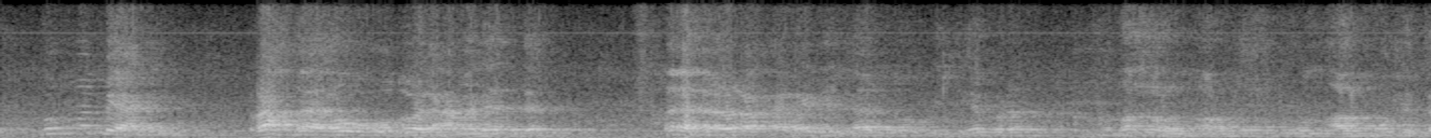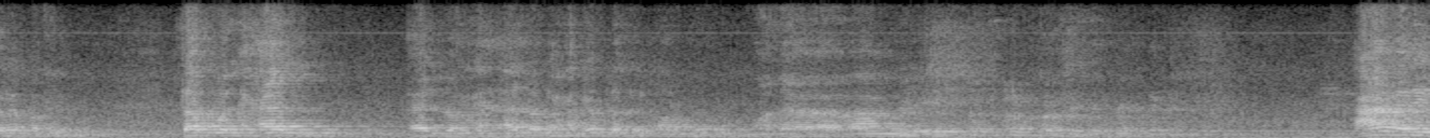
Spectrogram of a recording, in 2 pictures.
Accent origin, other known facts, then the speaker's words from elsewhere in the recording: Egypt; تعرفين لما نيجي احنا مصريين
